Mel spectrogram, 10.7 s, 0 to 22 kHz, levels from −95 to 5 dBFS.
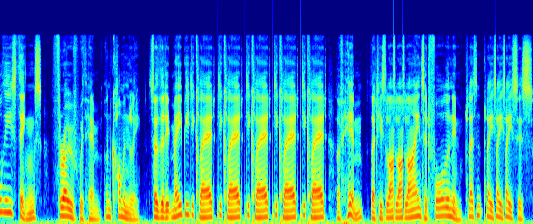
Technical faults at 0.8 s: none

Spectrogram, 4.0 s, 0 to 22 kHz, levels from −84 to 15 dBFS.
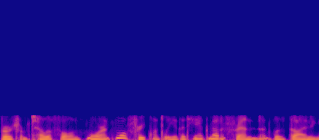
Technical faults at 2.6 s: Codec 2 vocoder

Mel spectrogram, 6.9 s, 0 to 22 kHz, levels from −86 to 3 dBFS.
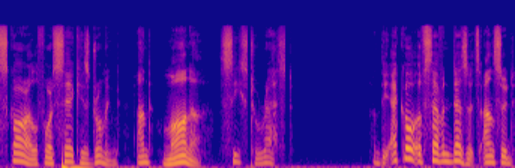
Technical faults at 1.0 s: phantom power thump

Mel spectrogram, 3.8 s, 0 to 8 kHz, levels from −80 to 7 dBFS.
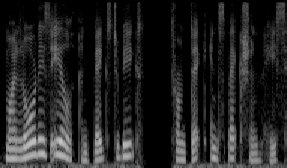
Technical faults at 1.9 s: long network dropout

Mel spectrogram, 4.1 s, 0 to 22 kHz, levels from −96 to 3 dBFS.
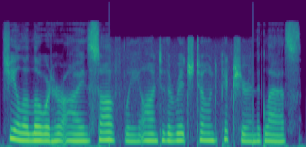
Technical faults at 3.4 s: input switched to a poorer device

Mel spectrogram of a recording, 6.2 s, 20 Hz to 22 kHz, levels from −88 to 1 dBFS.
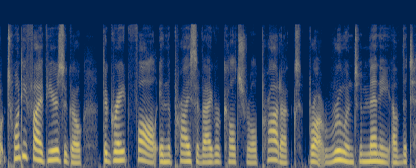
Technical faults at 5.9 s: jitter buffer slow-down

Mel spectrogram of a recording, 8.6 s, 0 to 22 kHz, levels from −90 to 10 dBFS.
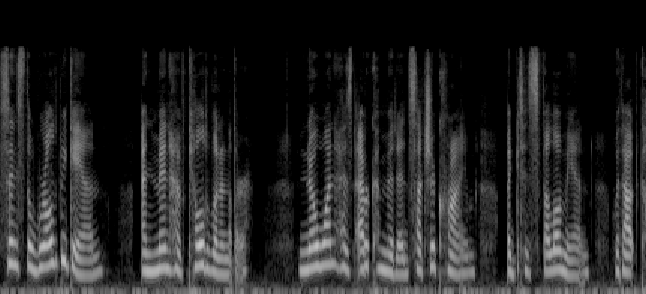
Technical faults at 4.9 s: compressed frames skipped

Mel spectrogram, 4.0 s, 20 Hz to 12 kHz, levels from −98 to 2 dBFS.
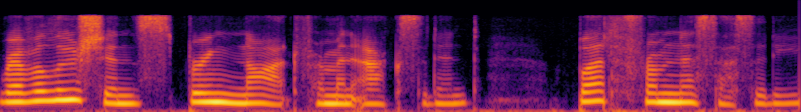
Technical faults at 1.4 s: none

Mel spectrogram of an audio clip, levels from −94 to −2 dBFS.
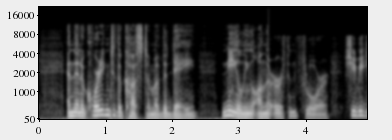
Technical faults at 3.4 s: input switched to a poorer device

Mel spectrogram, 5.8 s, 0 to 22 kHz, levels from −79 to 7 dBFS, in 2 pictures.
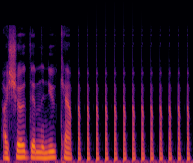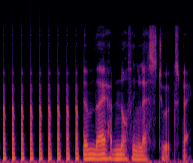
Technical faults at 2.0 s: broken-record loop

